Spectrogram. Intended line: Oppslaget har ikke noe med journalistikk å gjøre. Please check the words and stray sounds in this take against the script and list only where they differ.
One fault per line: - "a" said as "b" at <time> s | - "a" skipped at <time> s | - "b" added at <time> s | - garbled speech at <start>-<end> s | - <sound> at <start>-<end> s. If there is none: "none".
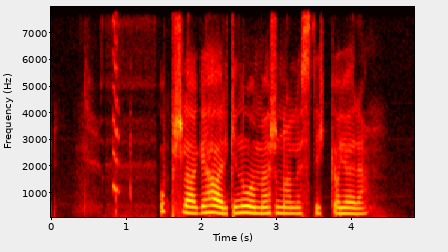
- squeak at 0.8-1.1 s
